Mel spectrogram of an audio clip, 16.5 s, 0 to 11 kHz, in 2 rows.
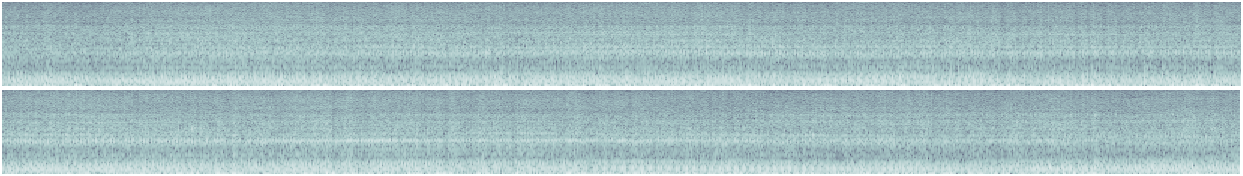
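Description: Steady, loud engine drone of a Ducati Hypermotard 950 RVE motorcycle cruising up the road, with a constant rumble and wind noise held at an even level throughout, no voices.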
